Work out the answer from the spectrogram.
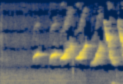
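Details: Fast, bright phrase from a brown-plumaged double-collared seedeater kept in captivity, sung with trembling wings toward a female: repeated slurred whistles stepping upward in pitch, ending with a faint low murmur of a man's voice.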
